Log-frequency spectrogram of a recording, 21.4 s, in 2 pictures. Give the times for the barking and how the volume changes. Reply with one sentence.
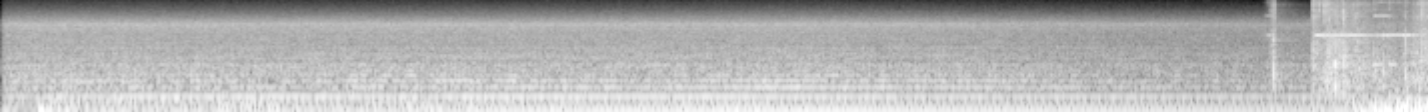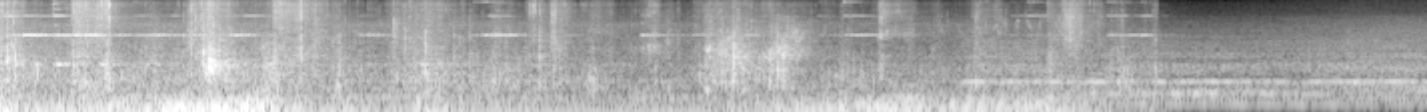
The barking can't be heard in this clip.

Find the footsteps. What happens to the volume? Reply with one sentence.
The loudness of the footsteps goes down.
